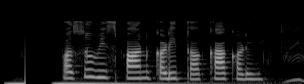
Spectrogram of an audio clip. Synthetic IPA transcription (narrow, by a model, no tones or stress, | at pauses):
pəsuʋispankəɽit̪əkakəɽi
